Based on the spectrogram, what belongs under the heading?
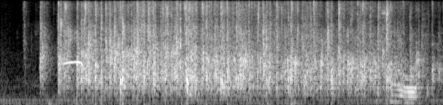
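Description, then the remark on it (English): An audience seated under a tent on a hot afternoon breaks into loud, steady applause after a brief pause, a dense wash of many hands clapping that holds strong to the end, with a few voices calling out over it. “So I want to applaud you for coming.”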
